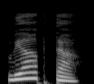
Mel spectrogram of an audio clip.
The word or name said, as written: ವ್ಯಾಪ್ತ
